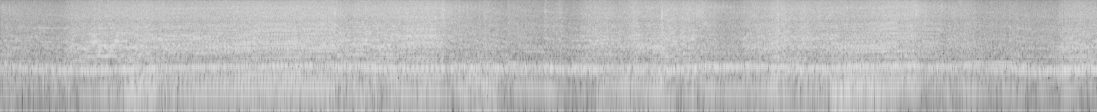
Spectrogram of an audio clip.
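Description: A racing car engine screams at high revs, shifting gears and dropping in pitch under braking.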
